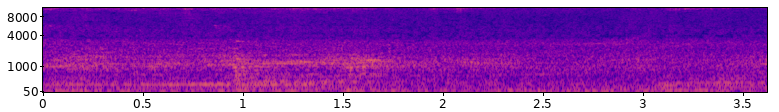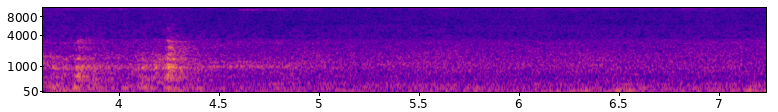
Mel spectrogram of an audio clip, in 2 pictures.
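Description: Street noise: a passing vehicle's steady low rumble, with two short, sharp sounds about four seconds in.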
